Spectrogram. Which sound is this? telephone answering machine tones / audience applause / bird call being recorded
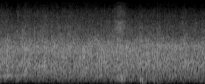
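audience applause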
